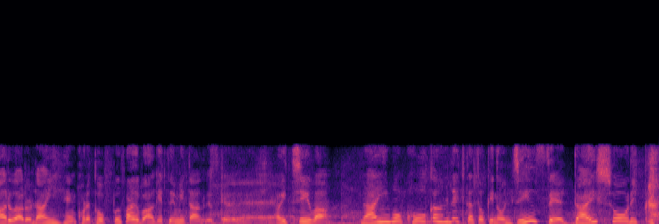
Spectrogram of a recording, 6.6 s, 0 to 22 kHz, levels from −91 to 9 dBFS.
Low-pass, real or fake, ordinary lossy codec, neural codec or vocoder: none; fake; none; codec, 16 kHz, 4 kbps, X-Codec, HuBERT features, trained on LibriSpeech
